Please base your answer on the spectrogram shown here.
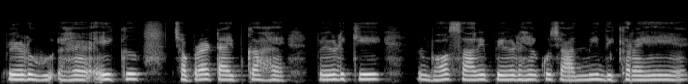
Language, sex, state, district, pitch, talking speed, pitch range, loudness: Hindi, female, Madhya Pradesh, Bhopal, 220 Hz, 165 wpm, 215-230 Hz, -16 LUFS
